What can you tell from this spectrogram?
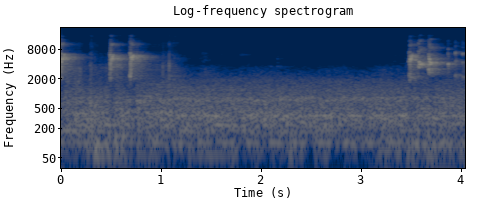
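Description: Caged lovebirds chirping: a few short, high calls near the start, then a quick burst of calls near the end, over steady background noise.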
